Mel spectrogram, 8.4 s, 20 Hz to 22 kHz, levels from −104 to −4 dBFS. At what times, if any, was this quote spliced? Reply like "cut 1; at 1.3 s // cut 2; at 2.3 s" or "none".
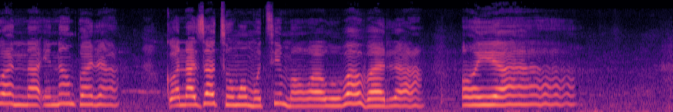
none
